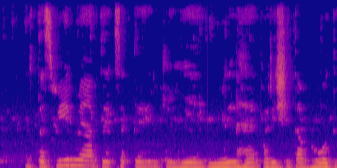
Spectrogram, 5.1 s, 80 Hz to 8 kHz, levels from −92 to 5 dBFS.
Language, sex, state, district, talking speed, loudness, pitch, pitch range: Hindi, female, Chhattisgarh, Bastar, 155 wpm, -37 LUFS, 200 Hz, 185-215 Hz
